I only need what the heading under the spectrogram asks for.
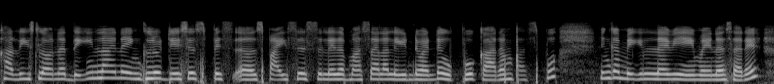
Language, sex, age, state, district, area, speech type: Telugu, female, 18-30, Telangana, Mahbubnagar, urban, spontaneous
